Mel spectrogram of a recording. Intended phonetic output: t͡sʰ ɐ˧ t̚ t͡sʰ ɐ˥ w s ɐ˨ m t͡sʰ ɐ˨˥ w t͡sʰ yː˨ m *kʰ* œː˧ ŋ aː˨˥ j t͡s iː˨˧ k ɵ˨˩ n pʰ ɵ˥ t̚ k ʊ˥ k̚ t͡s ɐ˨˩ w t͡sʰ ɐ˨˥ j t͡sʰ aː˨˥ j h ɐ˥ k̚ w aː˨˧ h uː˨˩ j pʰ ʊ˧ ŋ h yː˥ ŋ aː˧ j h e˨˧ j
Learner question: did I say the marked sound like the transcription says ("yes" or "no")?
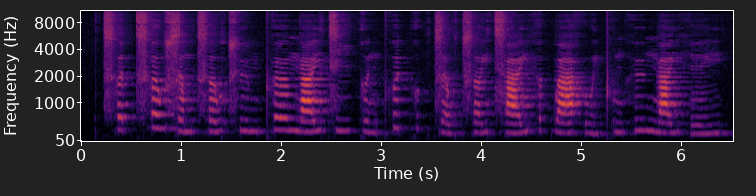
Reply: no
